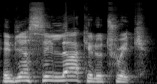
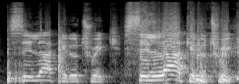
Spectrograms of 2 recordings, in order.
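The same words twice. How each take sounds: First: Said in the usual way. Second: Slow, getting louder into a shout; building to a shout. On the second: Shown as a demonstration. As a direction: hammer it home, louder each time. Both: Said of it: "repeats it louder each time".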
